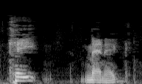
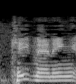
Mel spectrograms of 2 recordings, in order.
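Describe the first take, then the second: First: The surname sounds like 'Menig'. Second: The surname sounds like 'Manning'. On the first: The speaker calls it right. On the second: The speaker calls it wrong.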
